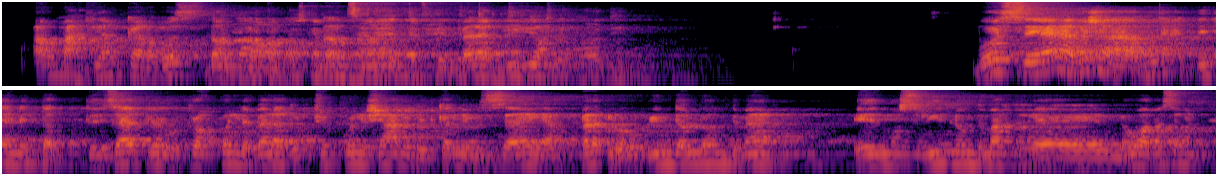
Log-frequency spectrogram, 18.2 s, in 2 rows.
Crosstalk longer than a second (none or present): present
